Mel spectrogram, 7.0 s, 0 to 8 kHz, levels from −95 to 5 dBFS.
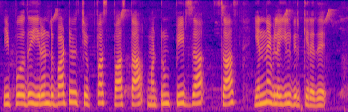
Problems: constant background noise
